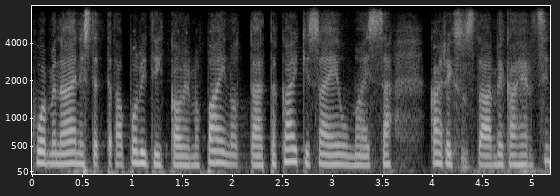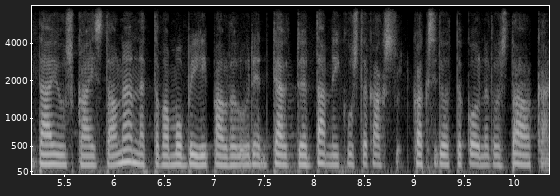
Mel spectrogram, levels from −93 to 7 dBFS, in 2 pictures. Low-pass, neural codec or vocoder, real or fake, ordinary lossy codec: 7.2 kHz; codec, 16 kHz, 0.5 kbps, X-Codec, HuBERT features, trained on LibriSpeech; fake; Opus, 24 kbps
